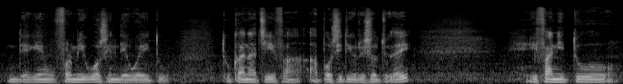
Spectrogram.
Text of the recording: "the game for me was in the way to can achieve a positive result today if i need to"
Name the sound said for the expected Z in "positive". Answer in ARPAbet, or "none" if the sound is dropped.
S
